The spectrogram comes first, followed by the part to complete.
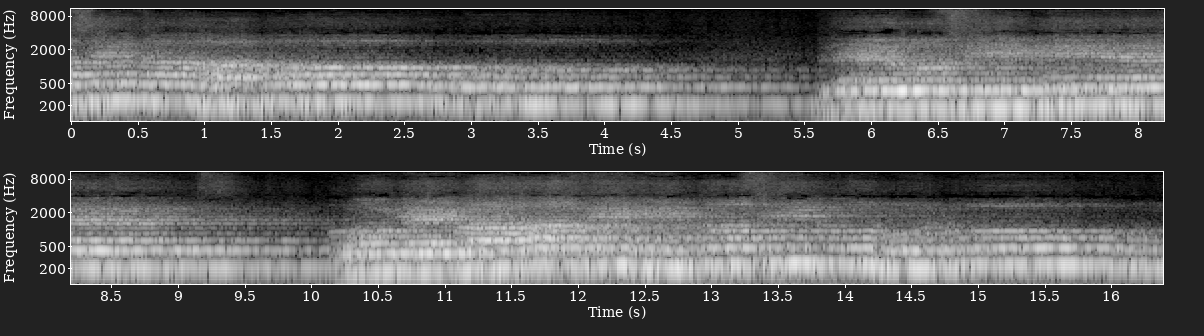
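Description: Voices singing a slow hymn in long held notes, in phrases of about five seconds with a short breath between them.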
